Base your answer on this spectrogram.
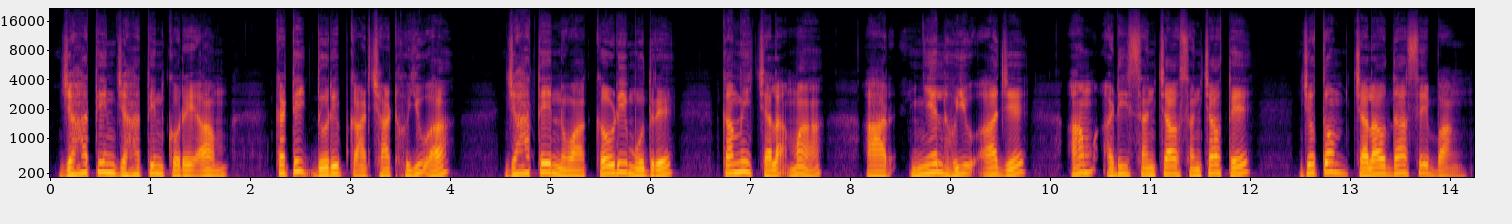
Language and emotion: Santali, neutral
